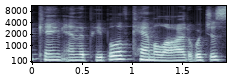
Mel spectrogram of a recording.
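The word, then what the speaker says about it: Camulod: to serving the king and the people of Camelad, which is spelled differently, by the way. I'm not pronouncing it wrong. It's C A M U L O D. So instead of Camelot, it's Camelad.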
